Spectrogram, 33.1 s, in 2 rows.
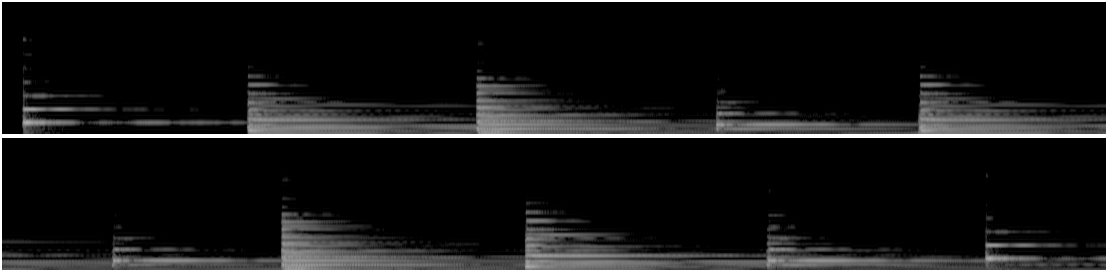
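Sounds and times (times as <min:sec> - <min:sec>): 
piano piece: 0:00.3 - 0:33.1.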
